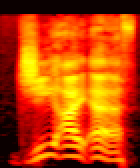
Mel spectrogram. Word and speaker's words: GIF: He said, I'm convinced GIF is pronounced with a hard G, as in gift, because if you say it with a soft G, as in gentle, you're talking about peanut butter.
